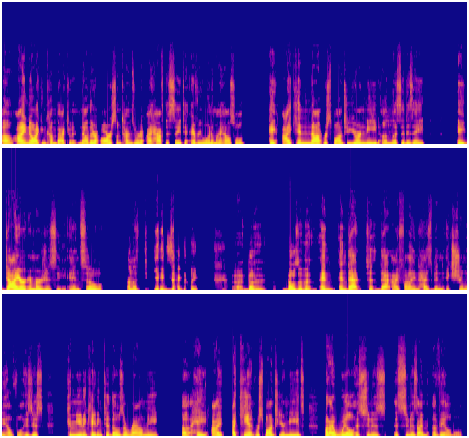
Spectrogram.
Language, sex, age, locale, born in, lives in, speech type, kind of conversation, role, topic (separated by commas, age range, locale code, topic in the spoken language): English, male, 40-44, en-US, United States, United States, conversation, podcast, guest, What helps people build and stick to healthy routines in daily life?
